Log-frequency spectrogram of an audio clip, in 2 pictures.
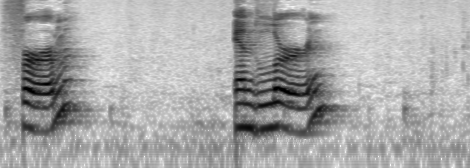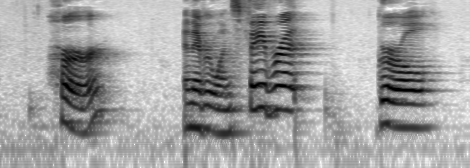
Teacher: okay basically it's like you're taking the schwas sound uh and you're bringing the back of the tongue up a bit to create that R tension to make the r basically the sides of the tongue touch the insides of the upper teeth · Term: r as in stir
